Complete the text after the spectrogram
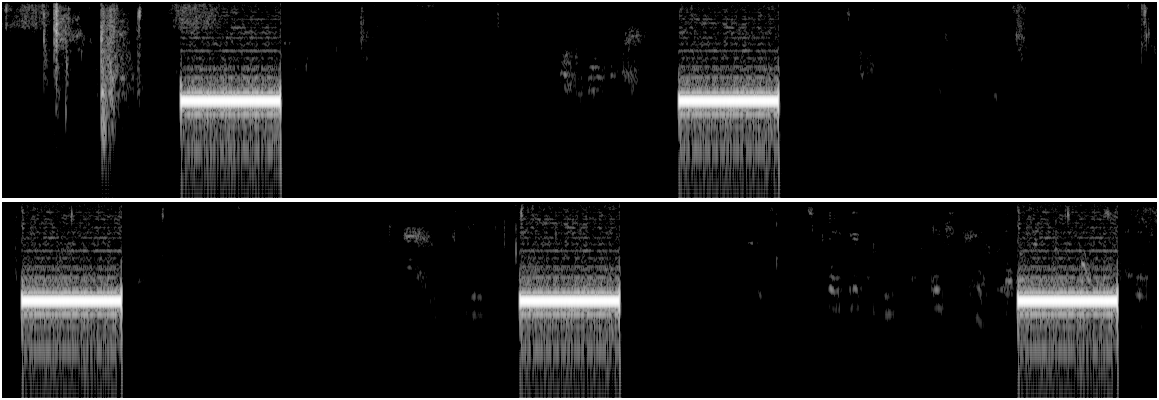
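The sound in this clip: Telephone ringback tones while a call is being placed: five steady mid-pitched beeps, each about a second long and evenly spaced about five seconds apart, with near silence between them.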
